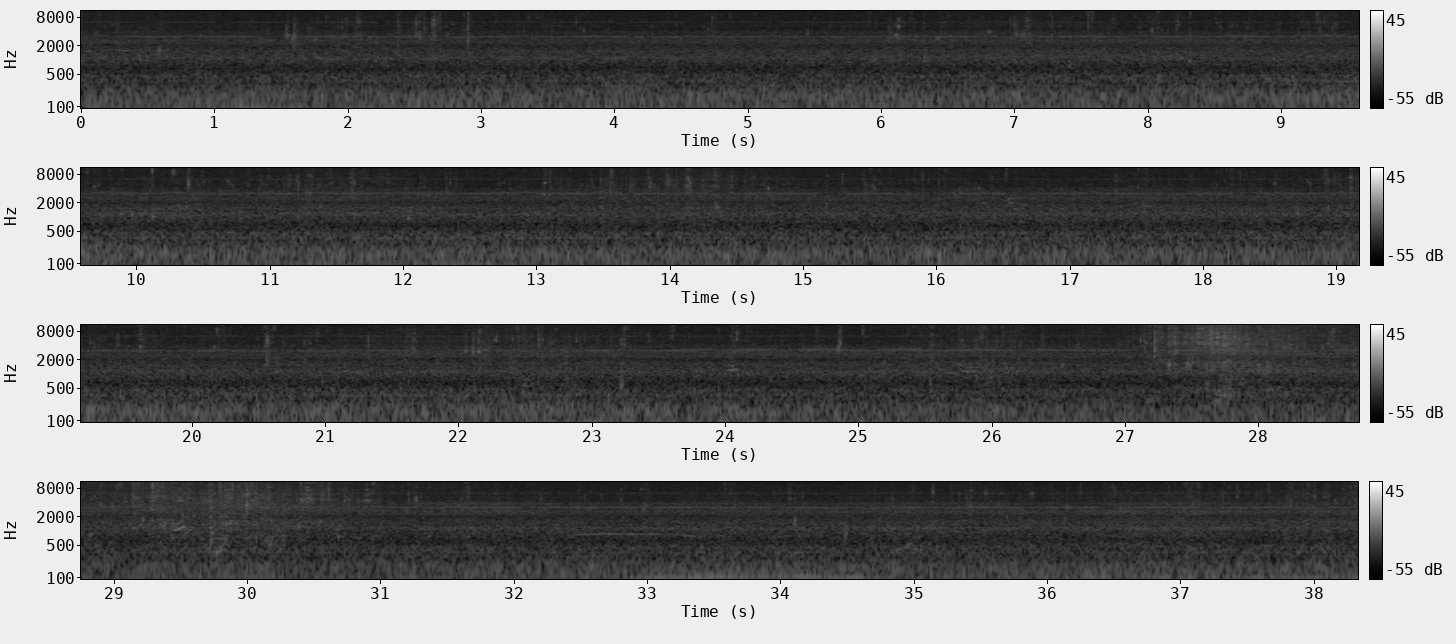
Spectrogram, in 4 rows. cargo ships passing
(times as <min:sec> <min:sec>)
0:10.6 0:38.3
